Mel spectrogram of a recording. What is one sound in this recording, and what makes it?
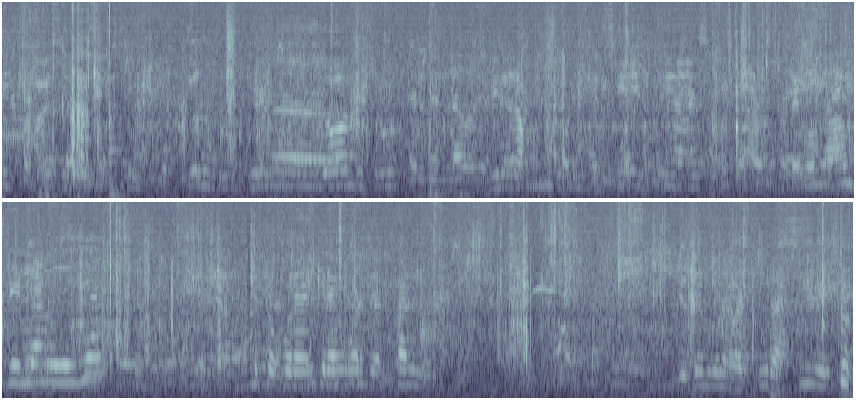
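A young man talks casually nearby outdoors.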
